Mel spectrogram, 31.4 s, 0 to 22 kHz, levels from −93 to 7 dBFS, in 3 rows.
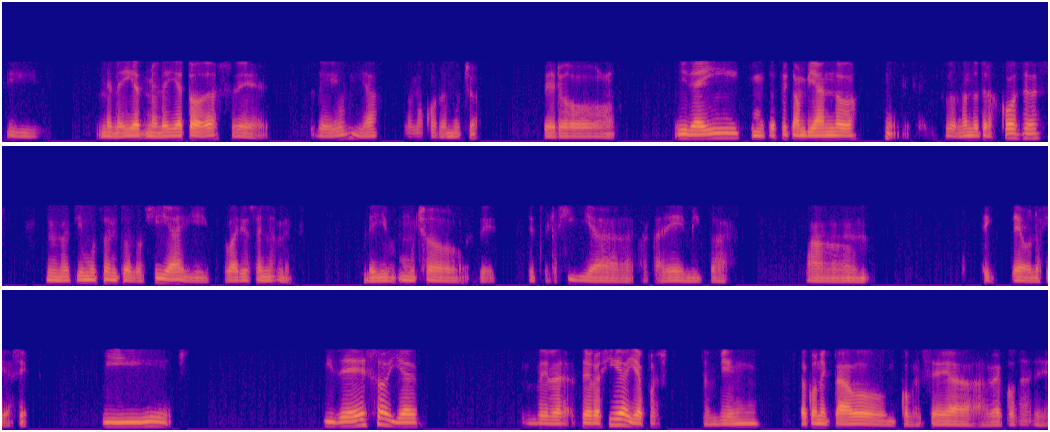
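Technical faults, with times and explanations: The speech sits in a telephone band of roughly 150 Hz to 3.7 kHz, consistent with an ordinary G.711 line at what sounds like 64 kbps, and nothing in the signal departs from what that channel normally delivers.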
